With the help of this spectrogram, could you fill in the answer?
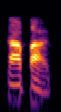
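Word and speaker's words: capaz: okay नापास okay sir कितने syllabus हैं का हम एंड पास वेरी गुड का पास तो यहां पर है कापास मतलब कैपेसिटी ओके मेर से कितने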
